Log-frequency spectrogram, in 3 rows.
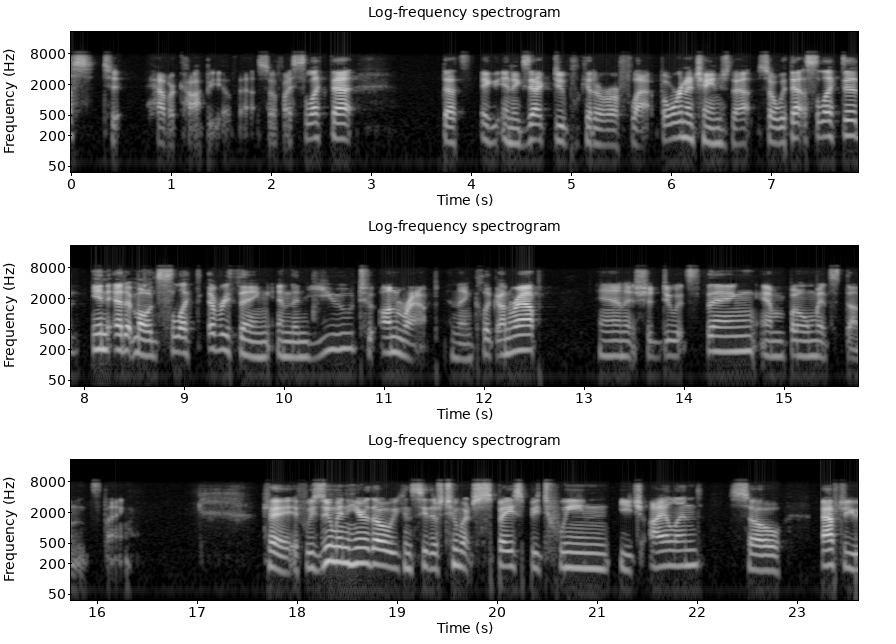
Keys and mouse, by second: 0.9 click, 2.0 click, 6.8 click, 9.1 a, 10.5 u, 10.8 click.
